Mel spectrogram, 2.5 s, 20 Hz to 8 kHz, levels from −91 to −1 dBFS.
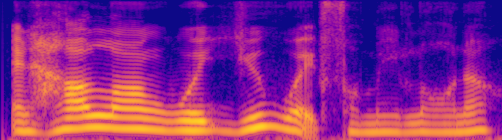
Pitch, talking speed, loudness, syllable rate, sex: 160 Hz, 215 wpm, -17 LUFS, 4.2 syllables/s, female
